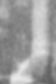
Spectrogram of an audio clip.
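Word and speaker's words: Horejs: have gallery owner jason horsch and he told me his last name rhymes with porsche even though it's spelled h-o-r-e-j-s go figure that one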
